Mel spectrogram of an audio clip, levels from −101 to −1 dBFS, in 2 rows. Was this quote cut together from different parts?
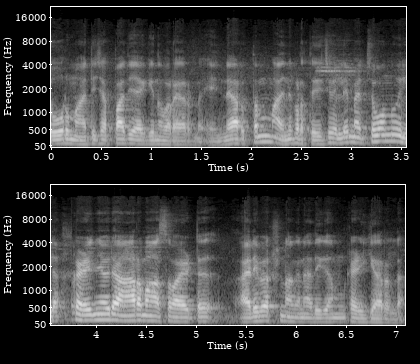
yes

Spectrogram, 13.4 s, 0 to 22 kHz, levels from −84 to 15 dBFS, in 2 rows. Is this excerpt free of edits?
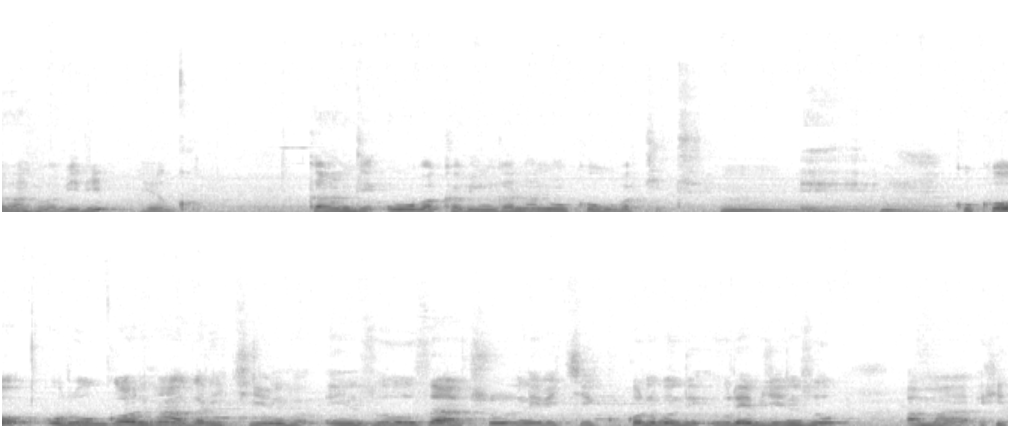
yes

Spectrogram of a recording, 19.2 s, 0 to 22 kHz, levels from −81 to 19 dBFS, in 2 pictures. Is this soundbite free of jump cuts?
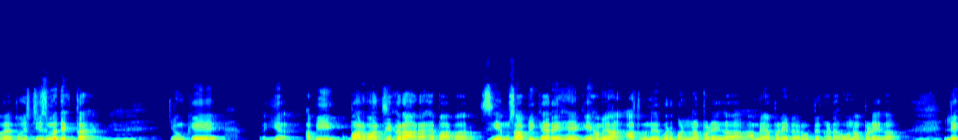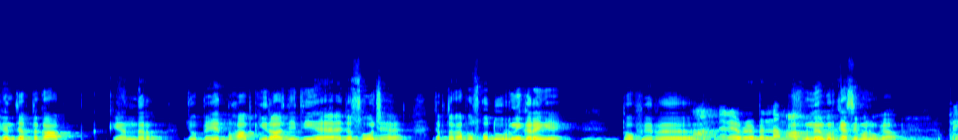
yes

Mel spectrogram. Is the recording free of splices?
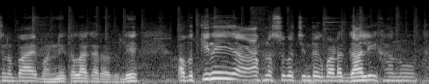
no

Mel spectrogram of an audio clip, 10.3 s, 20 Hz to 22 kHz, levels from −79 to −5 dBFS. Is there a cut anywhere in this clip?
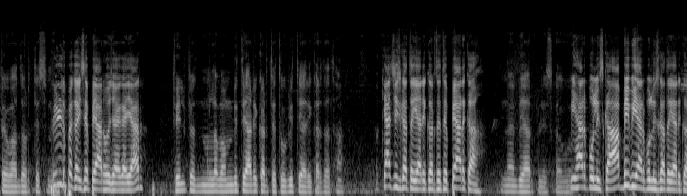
no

